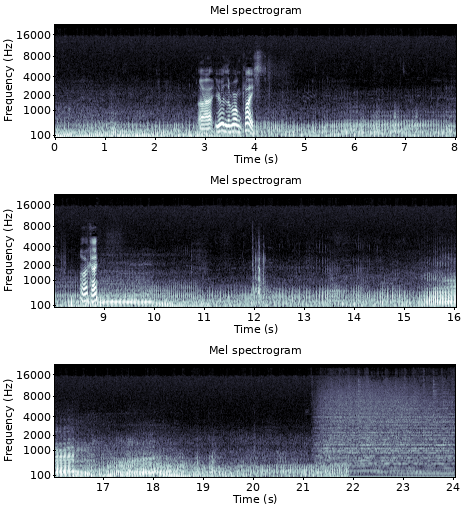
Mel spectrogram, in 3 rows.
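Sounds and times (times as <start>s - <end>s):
motorcycle engine rumbling: 21.2s - 24.0s.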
